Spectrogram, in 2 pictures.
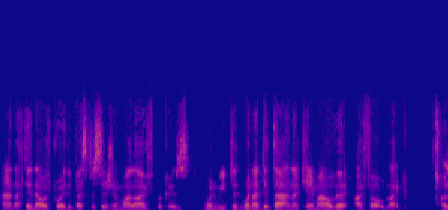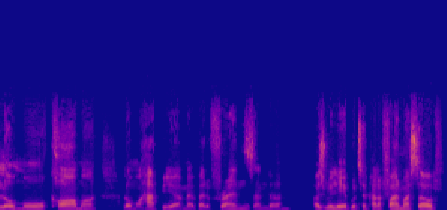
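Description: As a guest in a casual interview, a young Russian MMA fighter with an English accent shares his story in a fairly low, level, slightly mellow voice at a brisk pace. He rambles in a laid-back way with many fillers and restarts, and there's no room sound.

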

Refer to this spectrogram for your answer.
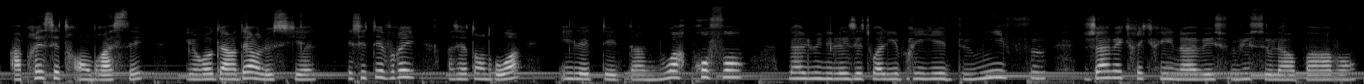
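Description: A storyteller gently reading a children's story aloud, over background music. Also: high voice, unhurried. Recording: music bed behind voice.

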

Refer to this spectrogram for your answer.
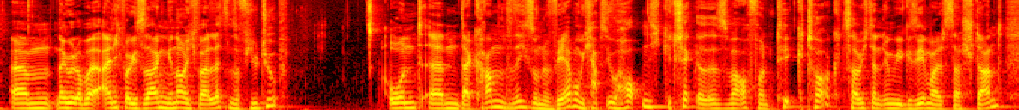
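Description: A man's voice: a little high, steady tone, racing. A young man, chatting casually as a podcast co-host and rambling with many restarts.

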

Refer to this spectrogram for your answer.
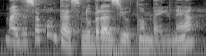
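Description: A woman hosts a casual podcast lesson, chatting along and tossing in tag questions and English examples. Her voice sits somewhat low for a woman. Faint music plays behind her. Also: sing-song, fairly quick. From Brazil. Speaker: podcast host teaching English slang. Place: lives in the United States.

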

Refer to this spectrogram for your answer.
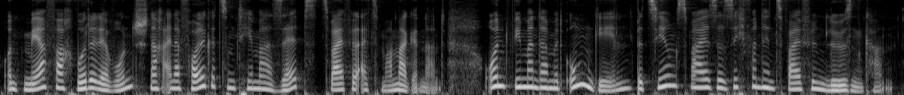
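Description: A woman's voice: mid-range voice, very animated, moderate pace, dark tone. A woman in her thirties hosting a solo podcast. She talks straight to the listener in a chatty way and often checks in with "ja?". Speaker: podcast host.

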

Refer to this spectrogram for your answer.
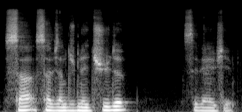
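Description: Mellow young man chatting casually. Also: mid-range voice, fairly even intonation, moderate pace, no room sound. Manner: informal, self-correcting explainer. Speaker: podcast co-host. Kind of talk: casual chat.

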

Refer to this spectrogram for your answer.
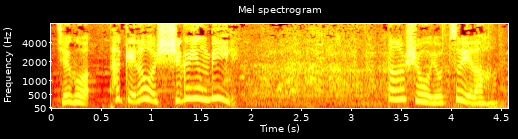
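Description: A woman hosting a show reads listener jokes aloud in a playful, chatty way, laughing at the punchlines. Her voice sits high and sounds animated at a normal speed, with a crowd in the background and music playing faintly beneath her.

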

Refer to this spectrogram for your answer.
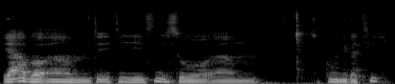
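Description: A man's voice: fairly low pitch, normal speed, warm tone, roomy sound. A man chatting casually, tossing in dry jokes. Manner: dry, joking quips. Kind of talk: casual chat.

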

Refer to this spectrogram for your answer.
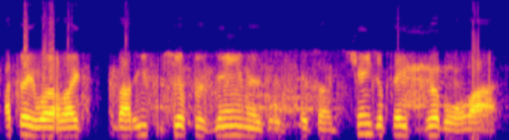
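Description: Coach doing color on local radio, quick folksy talk, slightly raised voice, muffled lo-fi sound. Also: male voice, on the high side, steady tone, creaky, a little hiss or hum. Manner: chatty, folksy, analytical. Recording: dull lo-fi radio broadcast.

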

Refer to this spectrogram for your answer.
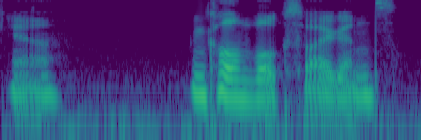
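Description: A woman's voice: medium pitch, flat delivery, a little slow, gravelly, darkish tone, dry recording. A woman co-hosting a podcast, rambling and playful in casual chat. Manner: rambling, playful, laughs easily. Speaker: podcast co-host.

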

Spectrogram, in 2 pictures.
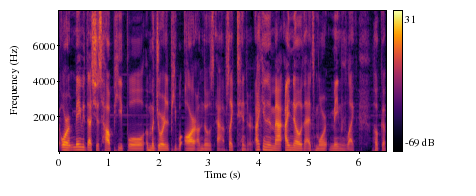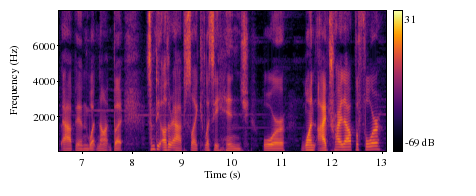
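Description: A man with a mid-range voice hosts his own casual podcast series solo, sharing personal stories in a chatty, confiding style. He starts out calm and unhurried, then grows more animated. The recording is dry.

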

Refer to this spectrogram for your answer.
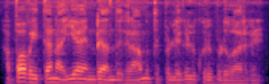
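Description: A man narrating a short story in a steady storytelling manner. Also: fairly low pitch, quick pace, slightly rough.

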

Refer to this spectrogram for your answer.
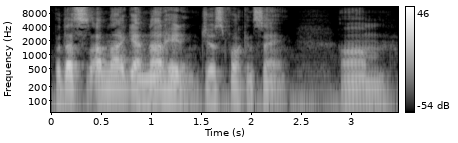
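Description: A man's voice: medium pitch, very animated, normal speed. Man, college student, casual storytelling, rambling, profane, self-correcting, lots of fillers. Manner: frequent fillers like "like" and "you know".

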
